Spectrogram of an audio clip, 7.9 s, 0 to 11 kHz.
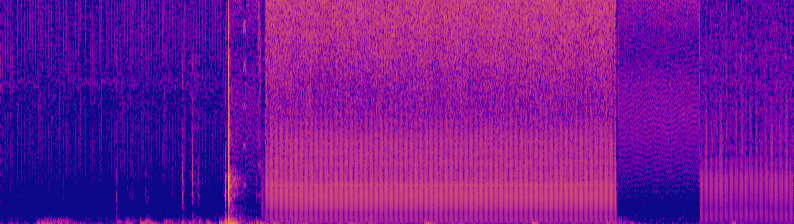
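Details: Google Pixel 6 30W charger making a steady, raspy buzz while charging that rises and falls in waves. It was miked closely with a Shure SM58, and is confirmed to be the charger, not the cable or outlet.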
